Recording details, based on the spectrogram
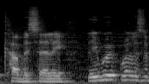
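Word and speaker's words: Kabasele: I know I said Casabelli. I get his name wrong, but Cabaselli.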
